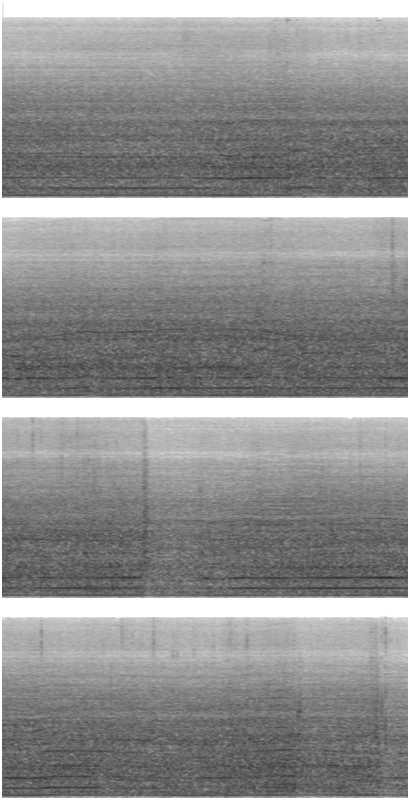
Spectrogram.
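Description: A hydraulic crane whines as its arm moves.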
